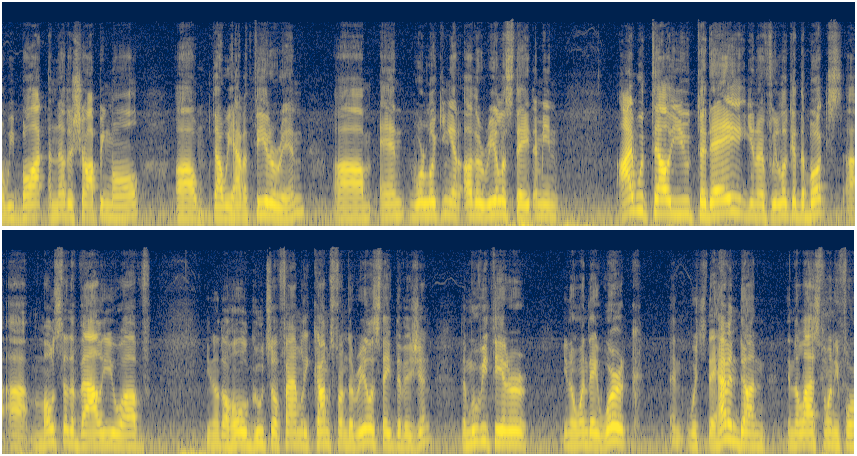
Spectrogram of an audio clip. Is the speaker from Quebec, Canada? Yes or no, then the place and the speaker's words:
yes; Montreal, Quebec, Canada; also born or lived in London, Ontario; I'm Canadian. I'm born in Montreal, born, raised in Montreal, went to school, London, Ontario.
